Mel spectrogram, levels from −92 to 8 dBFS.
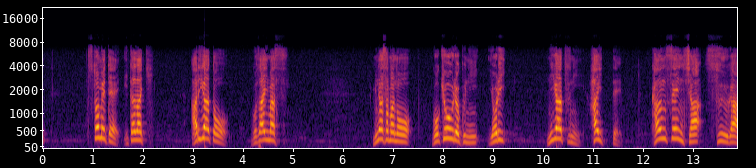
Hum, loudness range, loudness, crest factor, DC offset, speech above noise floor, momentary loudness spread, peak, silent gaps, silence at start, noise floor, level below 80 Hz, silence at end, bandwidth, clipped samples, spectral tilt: none; 3 LU; -17 LUFS; 20 dB; under 0.1%; 47 dB; 17 LU; 0 dBFS; none; 0.95 s; -63 dBFS; -66 dBFS; 0 s; 7.4 kHz; under 0.1%; -5 dB/octave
